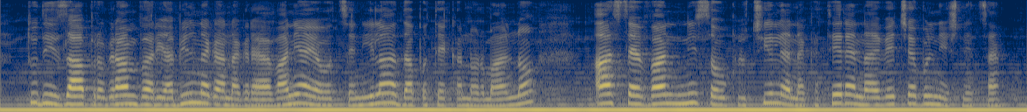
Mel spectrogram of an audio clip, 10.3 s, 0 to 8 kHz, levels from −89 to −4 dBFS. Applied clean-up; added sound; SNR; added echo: none; Musical instrument; -5 dB; none.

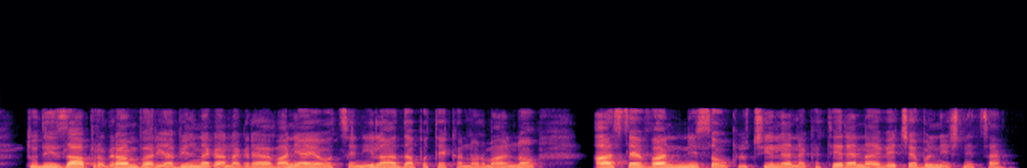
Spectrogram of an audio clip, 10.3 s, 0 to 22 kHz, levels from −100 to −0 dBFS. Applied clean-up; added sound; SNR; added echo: neural mask model Resemble Enhance denoiser.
